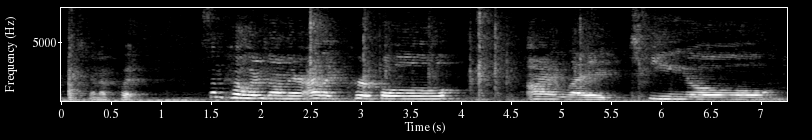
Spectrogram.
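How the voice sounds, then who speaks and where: A woman's voice: fairly high pitch, takes it slowly, a little mellow. A woman hosting a children's story time and craft session, speaking casually and encouragingly as she talks young children through each step. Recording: roomy, distant mic with faint noise.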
